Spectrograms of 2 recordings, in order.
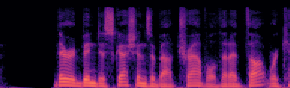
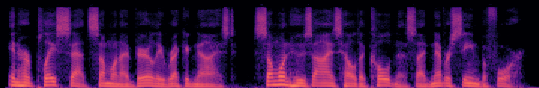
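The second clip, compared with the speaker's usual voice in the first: usual speaking voice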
